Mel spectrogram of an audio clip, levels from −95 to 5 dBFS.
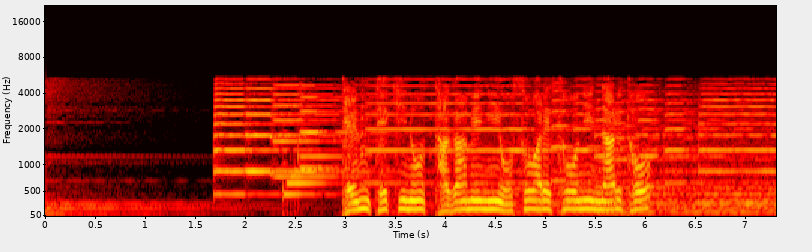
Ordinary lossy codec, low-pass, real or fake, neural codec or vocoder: none; 5.4 kHz; real; none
